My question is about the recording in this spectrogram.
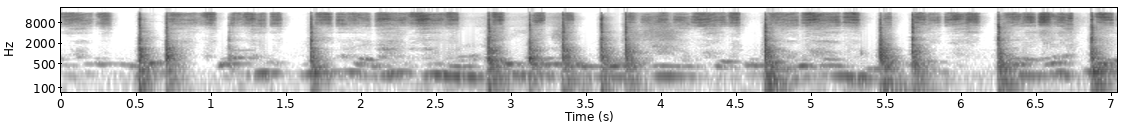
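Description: Pen tip tapping and scratching on a smart-board screen while words are handwritten: a quick, irregular run of clicks and short scrapes.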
